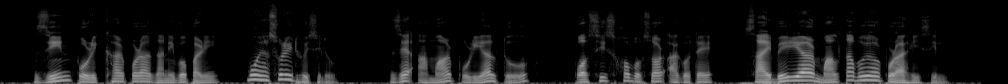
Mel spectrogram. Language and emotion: Assamese, surprised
